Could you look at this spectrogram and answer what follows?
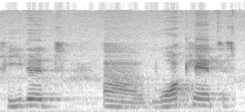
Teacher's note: hear the rising intonation because she's listing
